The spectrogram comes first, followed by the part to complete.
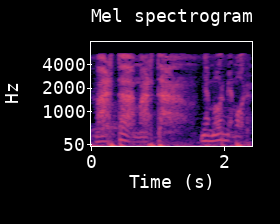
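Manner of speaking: a husband softly calling his wife his love; tender. Shown as a demonstration. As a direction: murmur it lovingly to your wife. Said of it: "háblale así, con este tono".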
